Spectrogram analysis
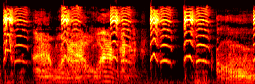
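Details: Pug howling and making odd vocal sounds in response to squeaky toys: rough growly, whining howls alternating with loud high-pitched rubber toy squeaks.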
